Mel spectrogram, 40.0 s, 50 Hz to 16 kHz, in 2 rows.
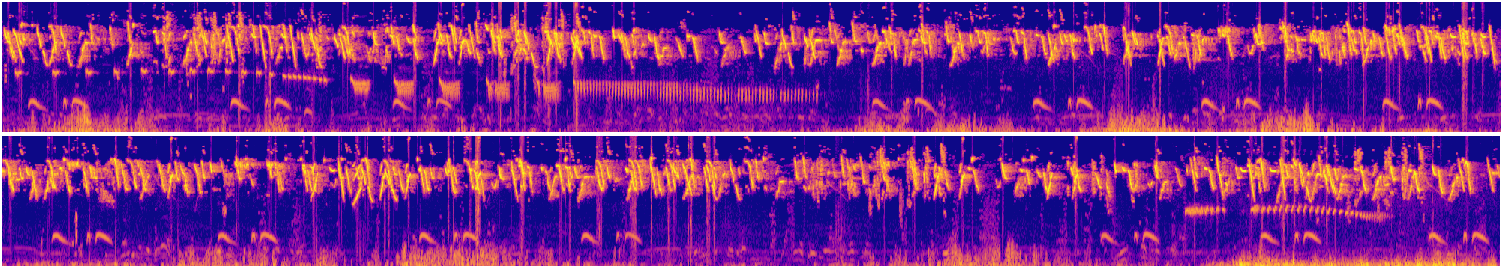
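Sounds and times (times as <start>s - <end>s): finches chirping: 0.0s - 39.9s
falling whistle: 35.8s - 38.4s.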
